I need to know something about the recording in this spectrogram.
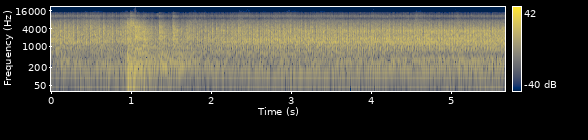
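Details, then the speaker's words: Engine ticking at idle in a vehicle that still drives: it starts and settles into a steady idle with a faint, quick tick on top and no smoke; owner unsure, suspects a big end. "it's got a really weird ticking noise I don't know I'll start it up for you in a minute and um drive it off the trailer"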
